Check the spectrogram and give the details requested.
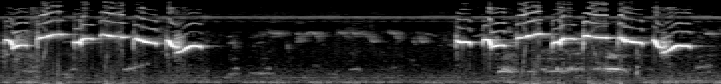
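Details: Oriental magpie-robin morning song, used as a lure to get reluctant birds singing: two bursts of rapid, clear whistled notes that rise and drop, with a silent gap of about two seconds between.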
